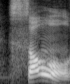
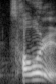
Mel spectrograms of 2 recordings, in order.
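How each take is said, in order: First: Seoul is said with an English-style pronunciation. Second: Seoul is said with a native Korean pronunciation. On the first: This is how foreigners say the name. "우리나라 사람이 서울 이렇게 하지 않고" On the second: This is how locals say the name. "서울 하듯이요"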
